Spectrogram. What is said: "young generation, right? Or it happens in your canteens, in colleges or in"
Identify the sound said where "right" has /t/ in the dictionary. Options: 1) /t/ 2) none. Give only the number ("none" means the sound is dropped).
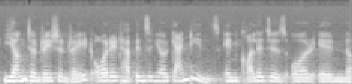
1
